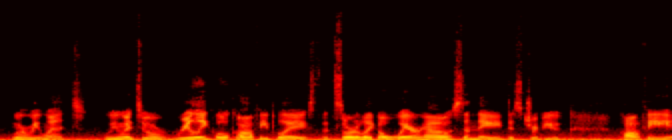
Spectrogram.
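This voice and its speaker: A middle-aged woman chatting informally to camera as a family vlogger, in a casual, talkative way. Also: on the low side. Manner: informal, chatty, laughs often. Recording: steady car and road noise.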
